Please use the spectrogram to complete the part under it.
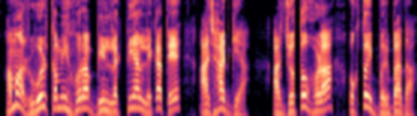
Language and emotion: Santali, angry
